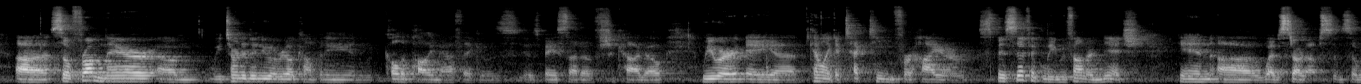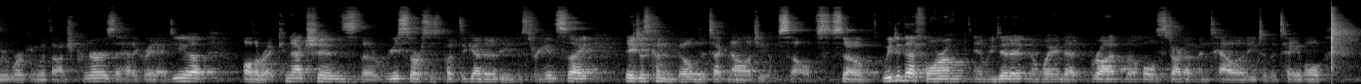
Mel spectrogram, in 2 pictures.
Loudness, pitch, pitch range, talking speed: -23 LUFS, 125 Hz, 110-140 Hz, 215 wpm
